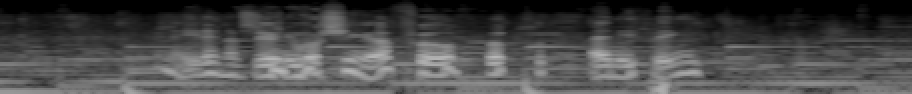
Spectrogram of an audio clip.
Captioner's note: laughs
